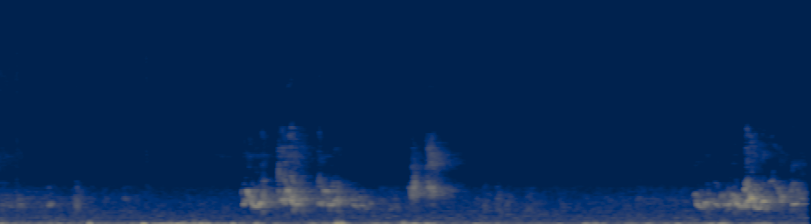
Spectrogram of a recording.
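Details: Pet budgerigars, more than one, make three short rasping squawk bursts spaced a second or more apart over a constant low rumble and hum.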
